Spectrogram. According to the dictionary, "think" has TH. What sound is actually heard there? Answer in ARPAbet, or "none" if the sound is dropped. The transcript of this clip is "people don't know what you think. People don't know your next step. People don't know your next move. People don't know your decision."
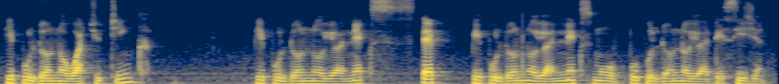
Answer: T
